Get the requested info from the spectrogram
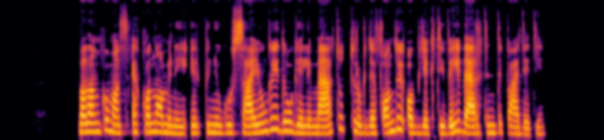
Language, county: Lithuanian, Kaunas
